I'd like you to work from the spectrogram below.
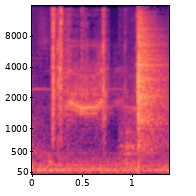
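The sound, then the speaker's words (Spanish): A camera shutter clicks several times as a photo is taken with a guest: two quick mechanical snaps, a longer whirring stretch, then a sharp bright click near the end, fairly loud over a faint hum. “nos una foto con el invitado, ¿no?”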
